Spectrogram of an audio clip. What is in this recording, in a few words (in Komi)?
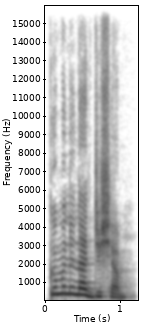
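кымынын аддзысям, Komi, female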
